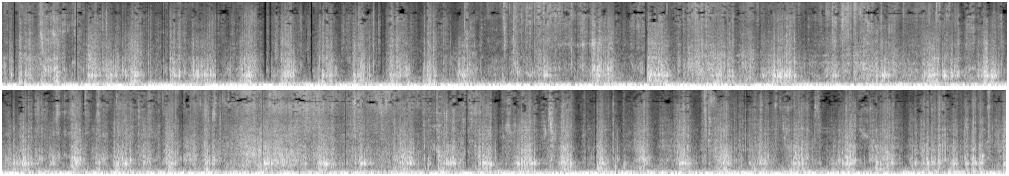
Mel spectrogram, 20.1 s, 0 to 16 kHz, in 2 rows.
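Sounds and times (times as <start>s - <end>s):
crushed ice crunching while chewed: 0.0s - 20.0s
metal spoon scraping ice in bowl: 4.5s - 20.0s.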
